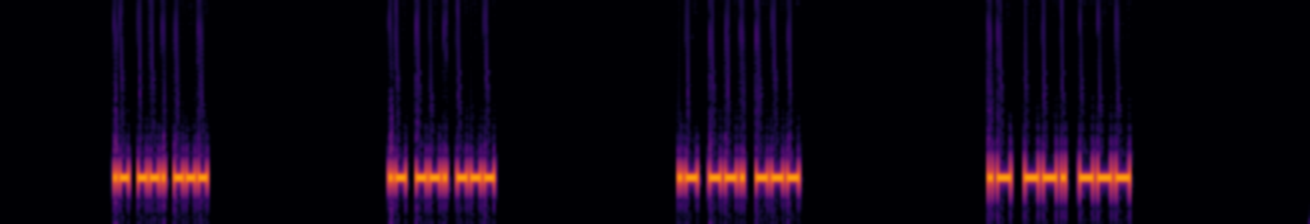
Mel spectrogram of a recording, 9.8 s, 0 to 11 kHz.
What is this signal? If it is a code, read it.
Morse code, heard as a keyed tone, about 47 wpm, 700 Hz. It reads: AGO AGO AGO AGO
